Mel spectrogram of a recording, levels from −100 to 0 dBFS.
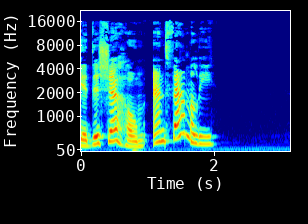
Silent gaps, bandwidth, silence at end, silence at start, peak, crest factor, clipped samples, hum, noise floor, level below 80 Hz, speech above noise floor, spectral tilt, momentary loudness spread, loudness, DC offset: none; 16.5 kHz; 1.15 s; 0 s; -6 dBFS; 20 dB; under 0.1%; none; -71 dBFS; -58 dBFS; 47 dB; -3.5 dB/octave; 11 LU; -23 LUFS; under 0.1%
